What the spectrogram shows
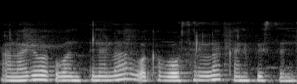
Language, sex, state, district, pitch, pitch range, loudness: Telugu, female, Andhra Pradesh, Krishna, 185 Hz, 180-200 Hz, -16 LUFS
